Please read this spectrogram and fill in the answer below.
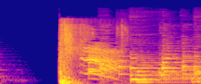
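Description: Half a second of dead silence, then a sudden sound that falls in pitch, followed by plucked-string background music starting up.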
